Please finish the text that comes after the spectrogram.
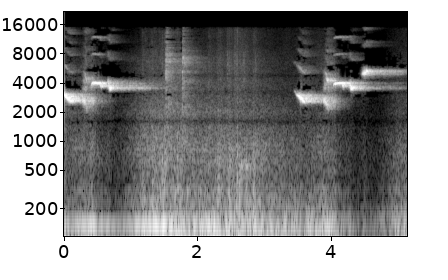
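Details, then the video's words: Wild-voiced oriental magpie-robin, a nest-raised bird of five seasons from Dak Lak, Vietnam, used to excite birds or lure wild ones: two bursts of clear sliding whistles climbing to high pure held notes, over a steady low rumble. "File chòe than đất mồi giọng rặc rừng"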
